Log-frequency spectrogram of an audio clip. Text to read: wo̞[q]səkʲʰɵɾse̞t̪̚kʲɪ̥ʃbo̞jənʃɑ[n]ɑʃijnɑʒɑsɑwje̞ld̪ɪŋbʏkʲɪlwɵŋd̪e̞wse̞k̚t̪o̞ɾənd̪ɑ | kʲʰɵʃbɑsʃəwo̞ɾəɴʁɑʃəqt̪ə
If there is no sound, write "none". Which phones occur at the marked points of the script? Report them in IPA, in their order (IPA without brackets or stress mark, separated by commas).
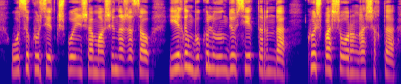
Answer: none, m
